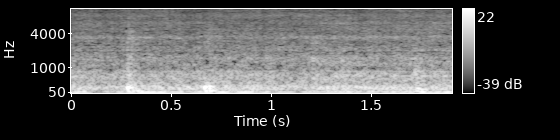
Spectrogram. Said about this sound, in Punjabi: ਆਪਣੀ ਜਿਹੜੀ ਟ੍ਰੇਨ ਆ ਉਹ ਨਾਭਾ ਰੇਲਵੇ ਸਟੇਸ਼ਨ ਤੇ ਪਹੁੰਚ ਗਈ ਹੈ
